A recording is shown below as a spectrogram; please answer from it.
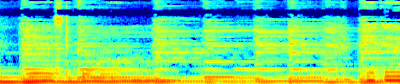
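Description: Acoustic guitar strummed in a song accompaniment, its chords ringing between strokes and dying down in the middle before fresh strums near the end, where the singing voice comes back in.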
